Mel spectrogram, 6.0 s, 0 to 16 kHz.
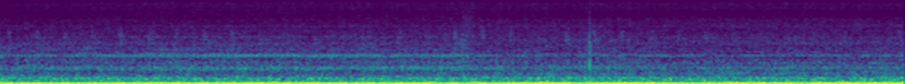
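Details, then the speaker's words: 2002 Chevy Avalanche 5.3 LS at 255k miles, after something was suspected sucked in through the PCV valve: deep idle with faint irregular tapping about once a second; owner suspects a knock, possibly bearing wear, unconfirmed. "But that sounds to me like a knock of some kind, whether it's bearing wear or something else. I don't know."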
